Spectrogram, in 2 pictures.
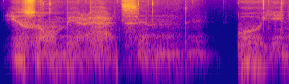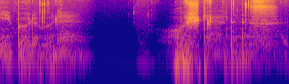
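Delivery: soft unvoiced whisper into the mic; ASMR whisper. Shown as a demonstration. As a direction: breathe it close to the microphone. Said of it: "Neden böyle konuştuğumu biliyor musunuz?".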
